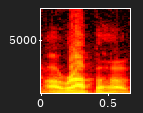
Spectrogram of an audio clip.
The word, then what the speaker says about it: Arapahoe: Arapahoe, that's how We you pride pronounce it.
